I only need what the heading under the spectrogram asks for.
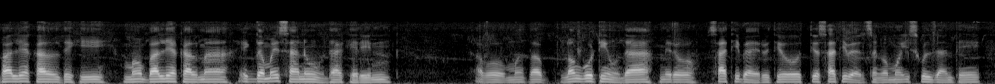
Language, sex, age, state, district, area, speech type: Nepali, male, 45-60, West Bengal, Kalimpong, rural, spontaneous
